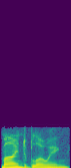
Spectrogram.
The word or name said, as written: mind-blowing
